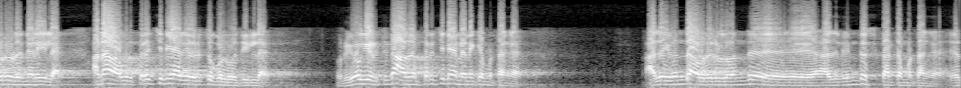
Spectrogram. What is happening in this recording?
Person chatting with poor audio record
